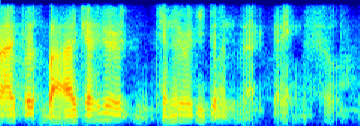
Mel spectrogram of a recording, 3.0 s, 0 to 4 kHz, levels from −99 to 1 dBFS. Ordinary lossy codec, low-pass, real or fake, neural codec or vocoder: none; 3.6 kHz; fake; codec, 16 kHz in and 24 kHz out, 0.6 kbps, FireRedTTS-2 codec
